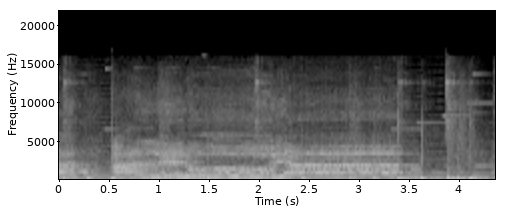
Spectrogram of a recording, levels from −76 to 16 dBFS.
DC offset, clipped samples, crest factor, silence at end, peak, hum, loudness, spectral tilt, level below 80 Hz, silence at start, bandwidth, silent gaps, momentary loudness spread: under 0.1%; under 0.1%; 12 dB; 0 s; 0 dBFS; none; -11 LUFS; -4.5 dB/octave; -22 dBFS; 0 s; 16.5 kHz; none; 5 LU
